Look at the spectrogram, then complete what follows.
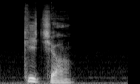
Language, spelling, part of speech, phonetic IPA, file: Polish, kicia, noun, [ˈcit͡ɕa], Pl-kicia.ogg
